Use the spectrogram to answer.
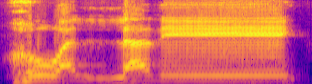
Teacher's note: زال زی یا زی، زال کو نرمی کے ساتھ پڑھیں گے، یا مدہ ہے، اس کو دو حرکات لمبا بھی کرنا ہے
